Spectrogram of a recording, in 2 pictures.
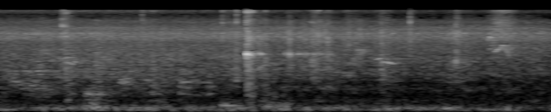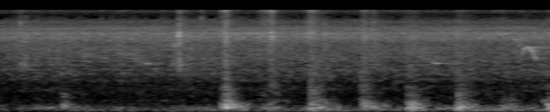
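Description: Close-up mouth sounds of someone eating rice with raw leafy vegetables by hand, with one sharp crunch about two seconds in. From about six seconds in, steady open-mouthed chewing runs at about three chews a second.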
